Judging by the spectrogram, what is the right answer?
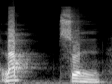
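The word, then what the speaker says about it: نَفْسٌ: Misalnya nafsun ini dengan diganti dengan P ya padahal dia bukan.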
